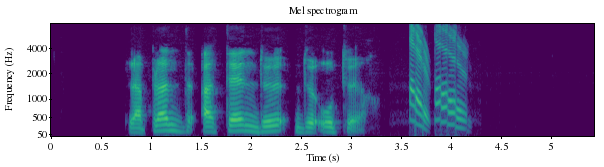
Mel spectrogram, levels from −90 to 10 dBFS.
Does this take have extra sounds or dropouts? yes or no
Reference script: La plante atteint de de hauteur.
yes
